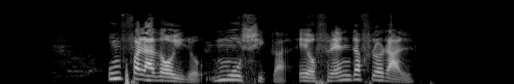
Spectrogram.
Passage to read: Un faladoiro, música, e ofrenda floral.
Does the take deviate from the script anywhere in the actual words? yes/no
no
